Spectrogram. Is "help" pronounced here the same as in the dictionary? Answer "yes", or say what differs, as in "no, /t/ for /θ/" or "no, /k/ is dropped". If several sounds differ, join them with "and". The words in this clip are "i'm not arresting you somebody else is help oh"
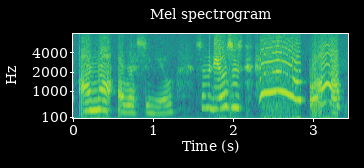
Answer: no, /l/ is dropped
